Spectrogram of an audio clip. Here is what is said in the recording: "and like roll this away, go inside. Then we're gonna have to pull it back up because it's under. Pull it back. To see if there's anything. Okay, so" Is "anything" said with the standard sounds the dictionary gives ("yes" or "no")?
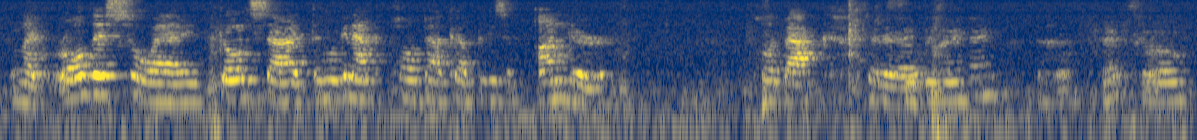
no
